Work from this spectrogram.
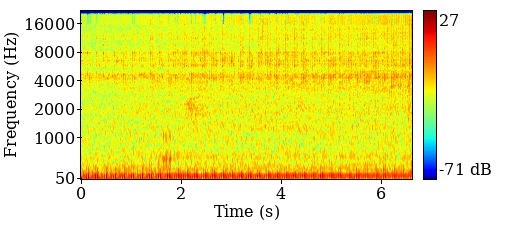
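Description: A Honda CR-V Turbo engine idling with a custom-fabricated exhaust hanging loose, a steady low rumble carrying a faint metallic rattle, close and continuous with no talking.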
